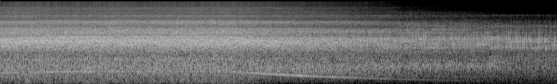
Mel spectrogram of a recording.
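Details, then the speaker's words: DOLIZ BA730 angle grinder, 720 W, 220 V, 12,000 rpm no-load, run with no disc fitted and mic held close: smooth even high whir, no rattle or grind, clean coast-down; normal no-load run. "Sekarang kita akan coba dengar apakah suara gerinda ini halus atau tidak gitu ya. Jadi kita tes dengan tanpa memasangkan mata gerindanya, kita akan dengar suaranya."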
